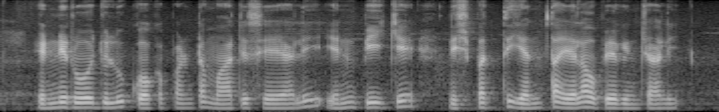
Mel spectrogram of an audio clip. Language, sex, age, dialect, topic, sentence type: Telugu, male, 18-24, Southern, agriculture, question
